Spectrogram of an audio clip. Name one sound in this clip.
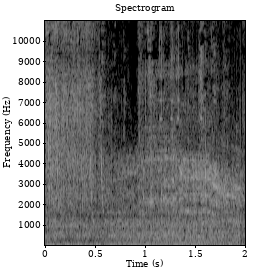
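Laser cannons fire in short bursts.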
